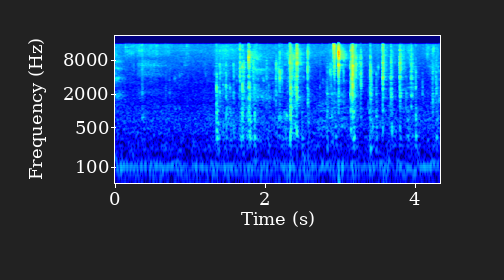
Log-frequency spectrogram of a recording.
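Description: Scattered faint, light clicks and taps from handling steel kitchenware at the stove, over a low steady hum.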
